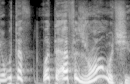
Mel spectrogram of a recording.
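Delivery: blunt, trash-talking jab. Retelling an All-Star game moment, imitating Kobe Bryant trash-talking. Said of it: "This is Kobe Bryant talking like".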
